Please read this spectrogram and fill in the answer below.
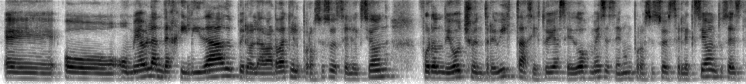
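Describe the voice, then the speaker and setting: A woman's voice: sits low, fast talker, few pauses, dark tone. A woman with an Argentine accent gives an informal explanatory webinar talk, conversational, posing questions and voicing imagined remarks. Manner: conversational, poses rhetorical questions, acts out imagined quotes. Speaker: webinar presenter.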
